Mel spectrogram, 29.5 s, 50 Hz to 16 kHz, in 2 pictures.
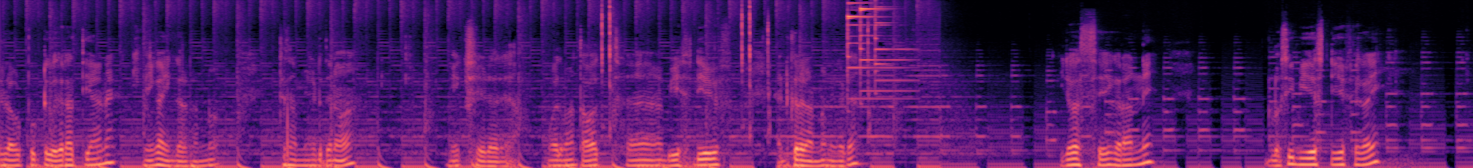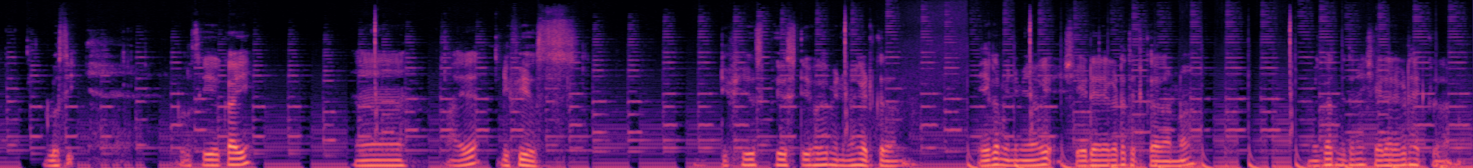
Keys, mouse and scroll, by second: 1.4 Delete, 2.1-2.4 scroll down 2, 2.4 middle click, 2.8 scroll up 2, 3.9 ctrl+alt+a, 8.7-9.2 drag, 10.0-10.6 scroll down 3, 10.3 middle click, 10.3-10.6 scroll up 1, 13.8 ctrl+alt+a, 19.3 ctrl+alt+a, 23.6 scroll down 1, 25.0-26.2 drag, 27.6-28.6 drag.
